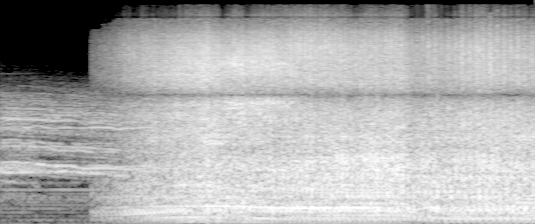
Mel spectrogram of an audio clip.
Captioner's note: car running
